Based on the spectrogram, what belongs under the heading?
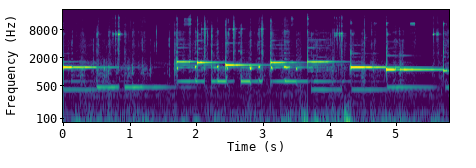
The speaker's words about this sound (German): Die Glocken sind auch nicht mehr die hellsten.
